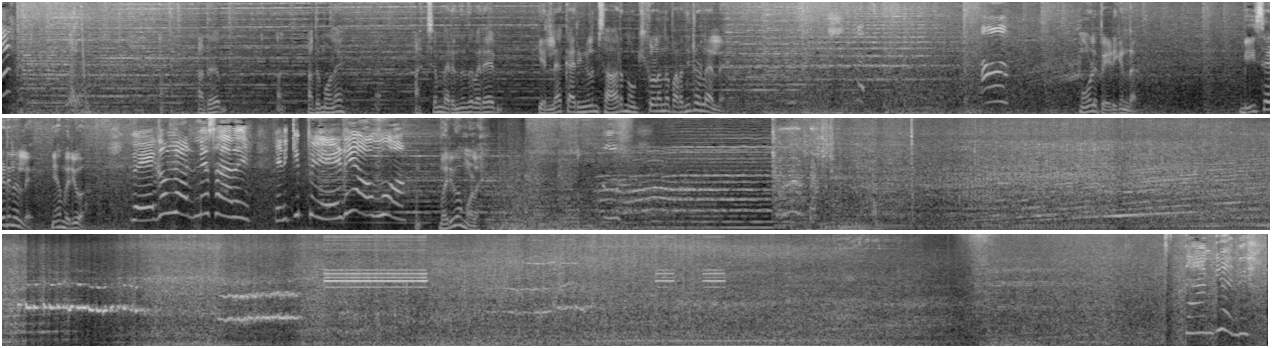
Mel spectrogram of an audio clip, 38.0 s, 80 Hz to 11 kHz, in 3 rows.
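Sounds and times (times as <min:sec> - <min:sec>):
car engine and road noise: 0:00.0 - 0:18.7, 0:20.3 - 0:38.0.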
